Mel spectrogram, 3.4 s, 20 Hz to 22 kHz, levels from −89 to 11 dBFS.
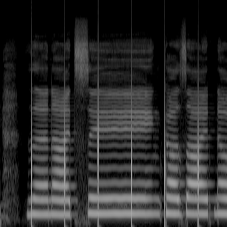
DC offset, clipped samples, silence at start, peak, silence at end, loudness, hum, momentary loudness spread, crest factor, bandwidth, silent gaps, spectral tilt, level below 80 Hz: under 0.1%; under 0.1%; 0.05 s; 0 dBFS; 0 s; -29 LUFS; none; 4 LU; 28 dB; 15 kHz; none; -4 dB/octave; -54 dBFS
